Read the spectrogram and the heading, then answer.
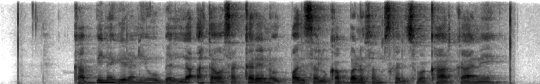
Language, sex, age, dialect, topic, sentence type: Kannada, male, 18-24, Coastal/Dakshin, agriculture, statement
